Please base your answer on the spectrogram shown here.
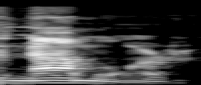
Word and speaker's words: Namor: uh she said that they changed the pronunciation um so that it would be uh El Nino sin Amor which means the boy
